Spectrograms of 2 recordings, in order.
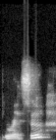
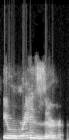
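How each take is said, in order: First: The middle consonant is a hissing s sound. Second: The middle consonant is a buzzing z sound. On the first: This is how the speaker says it. "and I say eraser" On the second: This is how the other person says it. "You say you eraser"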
